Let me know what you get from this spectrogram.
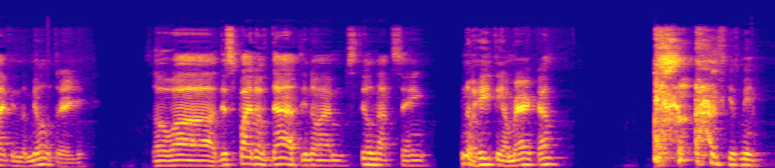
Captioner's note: coughs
